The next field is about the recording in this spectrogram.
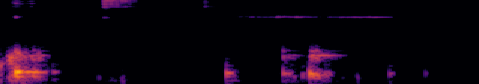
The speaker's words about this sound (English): Sip of water. Hold on.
